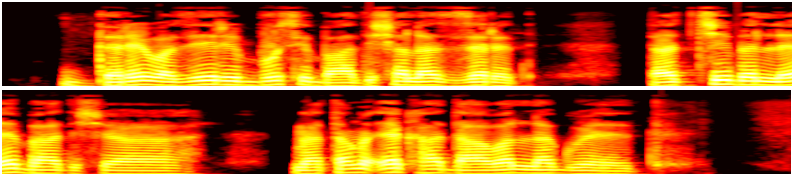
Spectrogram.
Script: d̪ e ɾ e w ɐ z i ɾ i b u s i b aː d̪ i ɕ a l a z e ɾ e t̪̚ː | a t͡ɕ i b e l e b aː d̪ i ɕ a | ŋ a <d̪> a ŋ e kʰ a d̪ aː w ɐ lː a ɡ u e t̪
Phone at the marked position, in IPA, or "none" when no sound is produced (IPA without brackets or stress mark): t̪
